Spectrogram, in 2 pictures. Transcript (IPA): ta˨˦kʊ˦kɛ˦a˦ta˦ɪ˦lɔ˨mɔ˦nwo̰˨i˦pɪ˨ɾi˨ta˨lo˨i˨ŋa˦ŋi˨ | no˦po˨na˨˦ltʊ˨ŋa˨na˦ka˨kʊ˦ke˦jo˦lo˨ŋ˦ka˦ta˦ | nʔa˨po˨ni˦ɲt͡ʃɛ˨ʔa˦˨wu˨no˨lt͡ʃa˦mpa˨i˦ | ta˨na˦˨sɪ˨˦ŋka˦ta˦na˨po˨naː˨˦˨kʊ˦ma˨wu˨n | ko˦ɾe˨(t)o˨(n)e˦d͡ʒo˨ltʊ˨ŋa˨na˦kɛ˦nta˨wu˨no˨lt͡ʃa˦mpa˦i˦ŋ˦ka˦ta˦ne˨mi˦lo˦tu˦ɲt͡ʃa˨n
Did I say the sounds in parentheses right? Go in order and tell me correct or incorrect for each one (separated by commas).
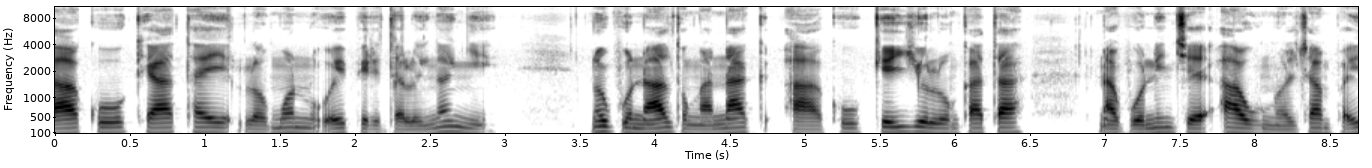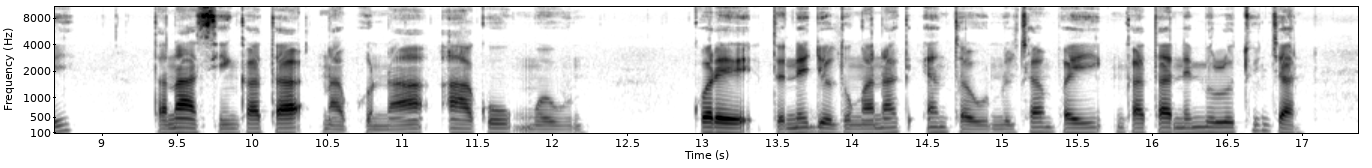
correct, correct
